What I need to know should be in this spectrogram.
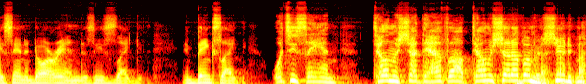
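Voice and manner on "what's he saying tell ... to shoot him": frantic, freaked-out, very high-pitched outburst. Retelling a man holding a pistol to another's head, imitating him freaking out. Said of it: "He's like freaking out in the car".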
